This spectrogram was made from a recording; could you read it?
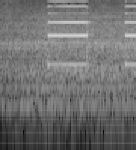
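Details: Old secondhand Saturn server tower, first power-on before cleanup: repeating clear high beeps about half a second long with pauses, over a faint fan hum. It is suspected to be a RAM error beep, cause unconfirmed.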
